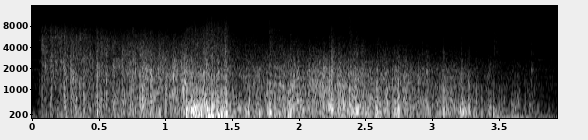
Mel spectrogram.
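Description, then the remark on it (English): A loud crack of thunder bursts out and swells into a heavy, crackling roar, rumbling on steadily without fading for several seconds, with no voices, as an immense bolt of lightning hits a mechanical drone. “sending an immense bolt of lightning at the drone, hitting dead on, but without a scratch.”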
